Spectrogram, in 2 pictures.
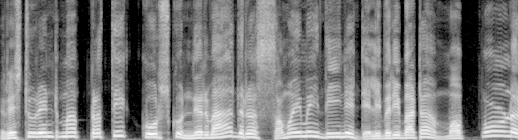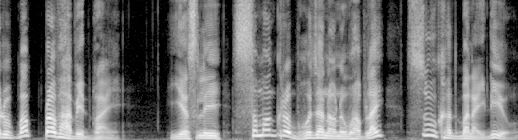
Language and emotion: Nepali, happy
